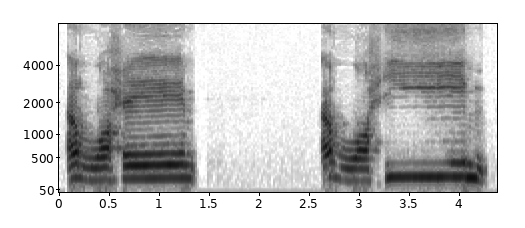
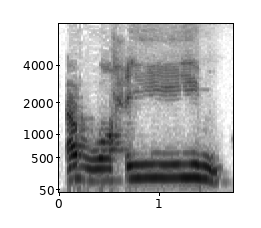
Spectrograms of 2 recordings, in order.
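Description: First: The wrong clipped ending of الرحيم; clipped kasra. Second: The correct complete kasra of الرحيم; full kasra. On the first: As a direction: say الرحيم with the kasra on the mim cut short, slowly. (اختلاس الكسرة خطأ) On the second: (إتمام الكسر في الميم) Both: Shown as a demonstration. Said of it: "إتمام الكسر في الميم".

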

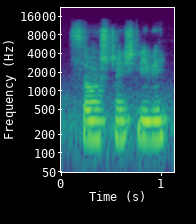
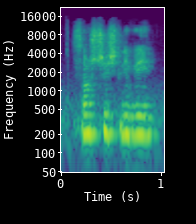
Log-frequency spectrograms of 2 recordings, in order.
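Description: First: Said in the usual way. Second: "Są szczęśliwi?" asked as a question, rising at the end; checking whether they're happy, with a questioning rise; asking tune. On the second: Real, not acted. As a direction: wonder aloud "Są szczęśliwi?".

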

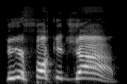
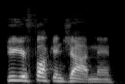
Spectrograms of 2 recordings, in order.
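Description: First: Loud high furious yell at linemen; Peyton Manning yelling. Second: A mild mock scolding, barely raised; half-hearted captain's rebuke to the line; pretend chewing out. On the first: Retold or imitated. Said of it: "You've seen Peyton Manning yell at offensive linemen". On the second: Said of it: "That's what I would be saying if I'm Josh Allen".

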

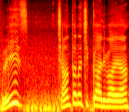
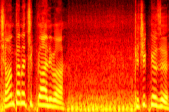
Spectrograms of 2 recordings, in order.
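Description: First: Shouting over traffic; loudly calling to a rider. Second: Calling out louder. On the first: Motorcyclist calls to another rider. (yüksek sesle seslenme) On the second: Repeats after rider asks Efendim. (yavaşça bağırarak tekrar) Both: Real, not acted.

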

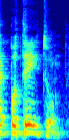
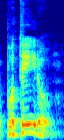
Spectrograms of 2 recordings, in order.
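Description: First: "potato" with a crisp second t, "po-tay-to"; British pronunciation. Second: "potato" with a tapped second t, like "potayro"; American pronunciation. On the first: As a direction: sound both t's fully in "potato". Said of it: "Os ingleses é". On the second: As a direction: soften the last t of "potato" into a quick tap. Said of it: "os americanos pronunciam". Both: Shown as a demonstration.

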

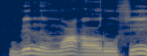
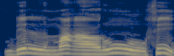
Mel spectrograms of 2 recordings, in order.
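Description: First: Slow বিল মা'রুফি with thick আইন; tajweed reading of বিল মা'রুফি; throaty ain. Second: মা'রুফি with squeezed-throat আইন, slow; slow chanted বিল মা'রুফি; throaty ain. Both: Shown as a demonstration. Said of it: "আইনটিকে মোটা করে গলা চিপে পড়বেন".

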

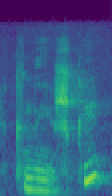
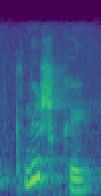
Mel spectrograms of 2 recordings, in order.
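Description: First: "книжки" stressed on the first syllable, КНИ-жки. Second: "книжки" stressed on the last syllable, книж-КИ. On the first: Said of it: "В першому випадку йдеться про родовий відмінок однини". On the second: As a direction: push the stress onto КИ in "книжки". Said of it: "у другому випадку йдеться про називний відмінок". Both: Shown as a demonstration.

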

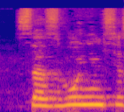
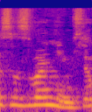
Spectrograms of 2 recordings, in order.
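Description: First: Созвонимся stressed on «зво»; Созвонимся, second syllable stressed. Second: Созвонимся stressed on «ним»; созвонимся, third syllable stressed. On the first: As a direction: hit a full О in Созвонимся. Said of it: "Вот этот, э, вариант". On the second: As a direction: hit the И in созвонимся. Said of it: "уйдёт на «и»". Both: Shown as a demonstration.

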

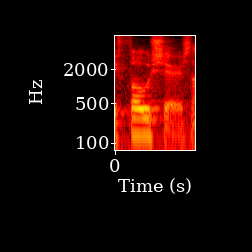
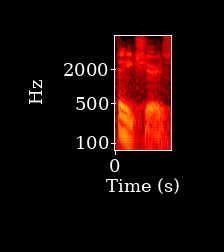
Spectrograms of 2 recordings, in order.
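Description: First: "faux" said as "foh", the French way; fancy pronunciation. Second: Said in the usual way. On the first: Shown as a demonstration. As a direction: say "faux" like a fancy person, slow, as "foh shares". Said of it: "if you're fancy like Irving". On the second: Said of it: "not fake shares".

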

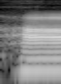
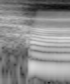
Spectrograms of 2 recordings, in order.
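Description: First: "হা" with the mouth left open; light open "হা", no throat pressure. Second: "হা" squeezed from mid-throat with hissing air; warm-breath, rasping throat "হা"; pressed throat. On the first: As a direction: let "হা" out freely, open-mouthed. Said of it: "মুখ খোলা রেখে উচ্চারণ". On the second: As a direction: press the throat for a friction-heavy "হা". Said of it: "চাপ দিয়ে উচ্চারণ". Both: Shown as a demonstration.

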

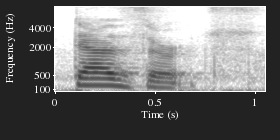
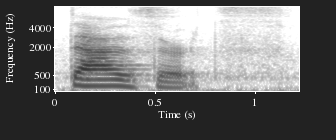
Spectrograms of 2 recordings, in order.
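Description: Both takes have the same delivery.

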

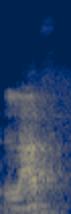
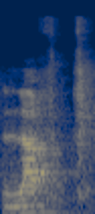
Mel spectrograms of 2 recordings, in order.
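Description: First: Said in the usual way. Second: "laughed" ending in a crisp t after f; final T. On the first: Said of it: "La única diferencia es". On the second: Shown as a demonstration. Teacher contrasting with laugh, "laughed" with a final t sound. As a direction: add a released t to finish "laughed". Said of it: "La única diferencia es entre esta y esta".

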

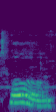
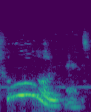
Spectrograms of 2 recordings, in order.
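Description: First: Said in the usual way. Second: Torn said high and loud with the long or drawn out; stretched O sound. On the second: Shown as a demonstration. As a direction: show off the vowel in torn. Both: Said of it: "Can you hear it".

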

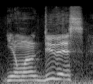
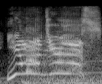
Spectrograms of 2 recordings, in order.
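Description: First: Firm warning at the usual pitch; taunting warning. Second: Very high, loud taunting scream; shrieked warning. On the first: Gamer warning enemies off, firm taunt. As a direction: warn them off without screaming yet. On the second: Gamer warning enemies off, shrieking taunt. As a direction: scream the warning at full height. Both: Real, not acted.

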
